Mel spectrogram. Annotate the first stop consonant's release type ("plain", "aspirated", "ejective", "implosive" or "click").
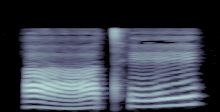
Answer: aspirated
